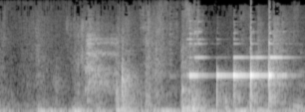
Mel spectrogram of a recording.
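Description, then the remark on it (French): Someone rummages through cookware in their kitchen searching for a metal fondue pot, with soft knocks and clatter building into three quick, ringing metallic clanks of the pot, without voices. “Non, non, mais non, là on vous entend chercher dans votre cuisine, là.”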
